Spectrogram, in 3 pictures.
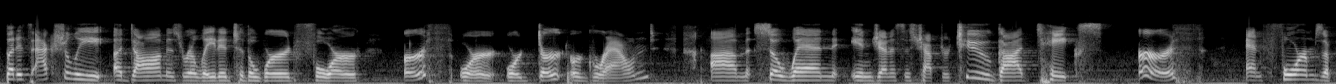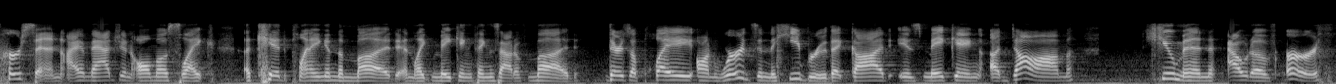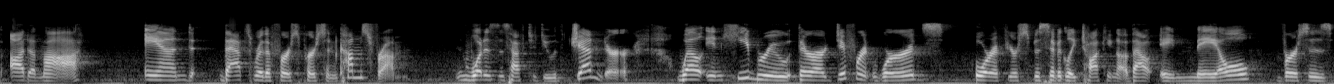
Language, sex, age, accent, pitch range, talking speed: English, female, 20-39, American, 170-210 Hz, 145 wpm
